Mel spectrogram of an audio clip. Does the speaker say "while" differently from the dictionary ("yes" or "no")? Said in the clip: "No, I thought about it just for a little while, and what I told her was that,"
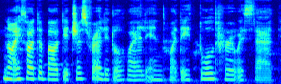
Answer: no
